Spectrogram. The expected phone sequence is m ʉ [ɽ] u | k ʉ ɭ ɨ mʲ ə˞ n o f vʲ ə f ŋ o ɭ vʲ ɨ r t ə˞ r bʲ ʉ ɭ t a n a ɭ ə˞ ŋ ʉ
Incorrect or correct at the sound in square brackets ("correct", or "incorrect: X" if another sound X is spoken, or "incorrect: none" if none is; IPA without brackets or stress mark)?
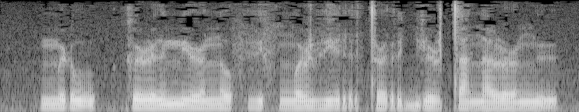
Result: correct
